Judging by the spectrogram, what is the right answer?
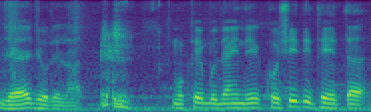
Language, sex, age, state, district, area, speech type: Sindhi, male, 60+, Maharashtra, Thane, urban, spontaneous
